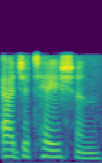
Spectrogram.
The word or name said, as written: agitation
